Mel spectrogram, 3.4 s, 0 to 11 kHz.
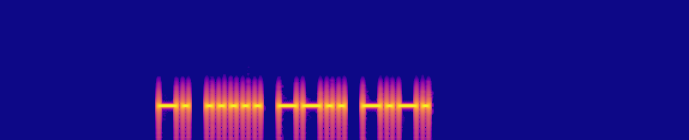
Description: Morse code, heard as a keyed tone, about 40 wpm, 700 Hz. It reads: N5ZC
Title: NA SOTA Chaser Callsigns 40wpm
